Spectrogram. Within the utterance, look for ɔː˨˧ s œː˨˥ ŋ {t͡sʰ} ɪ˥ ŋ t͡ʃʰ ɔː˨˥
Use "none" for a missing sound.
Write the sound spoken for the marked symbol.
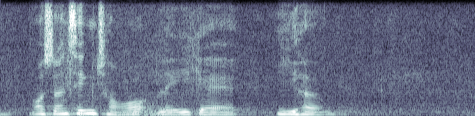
t͡sʰ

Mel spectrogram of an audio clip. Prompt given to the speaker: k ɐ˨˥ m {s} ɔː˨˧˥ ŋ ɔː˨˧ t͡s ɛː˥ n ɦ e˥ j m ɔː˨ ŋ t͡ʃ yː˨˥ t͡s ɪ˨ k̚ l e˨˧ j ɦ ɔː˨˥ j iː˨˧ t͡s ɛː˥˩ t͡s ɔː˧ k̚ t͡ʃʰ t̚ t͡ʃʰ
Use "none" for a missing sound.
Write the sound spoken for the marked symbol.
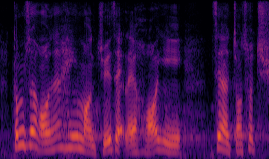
s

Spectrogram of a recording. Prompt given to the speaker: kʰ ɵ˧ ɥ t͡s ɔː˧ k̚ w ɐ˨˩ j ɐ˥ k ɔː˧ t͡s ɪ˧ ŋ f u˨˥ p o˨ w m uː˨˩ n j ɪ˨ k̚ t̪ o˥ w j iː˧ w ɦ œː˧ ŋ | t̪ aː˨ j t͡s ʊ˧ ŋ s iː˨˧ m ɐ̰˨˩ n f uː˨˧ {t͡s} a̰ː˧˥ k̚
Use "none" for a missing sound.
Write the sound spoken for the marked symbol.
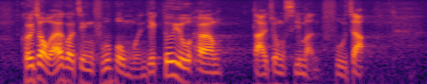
t͡s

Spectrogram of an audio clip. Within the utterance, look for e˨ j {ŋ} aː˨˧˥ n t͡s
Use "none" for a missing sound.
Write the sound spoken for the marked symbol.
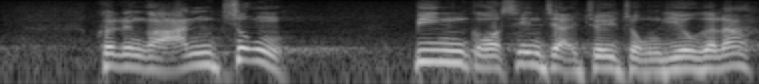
ŋ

